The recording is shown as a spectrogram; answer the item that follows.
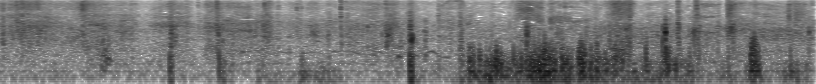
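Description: Footsteps on grass and a few sharp knocks of a soccer ball being kicked, with a stretch of rustling noise a little past halfway.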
